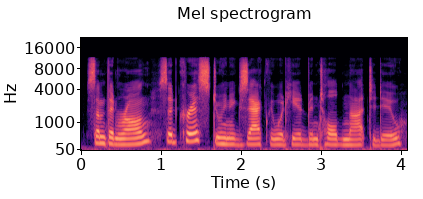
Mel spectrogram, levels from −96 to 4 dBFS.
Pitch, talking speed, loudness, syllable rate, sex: 175 Hz, 205 wpm, -20 LUFS, 4.7 syllables/s, female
